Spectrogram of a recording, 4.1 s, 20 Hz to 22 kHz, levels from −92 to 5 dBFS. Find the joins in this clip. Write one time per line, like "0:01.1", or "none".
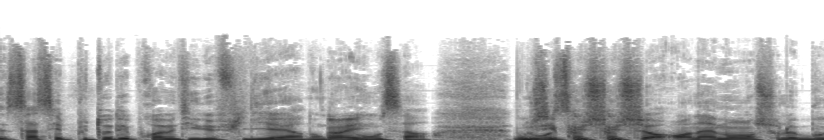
0:01.9
0:03.0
